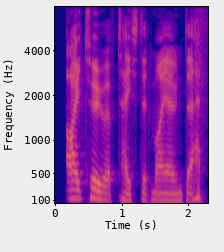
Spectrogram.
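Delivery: eerie delivery. Retelling a character's line about tasting his own death: imitating a creepy line. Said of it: "even more creepily".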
